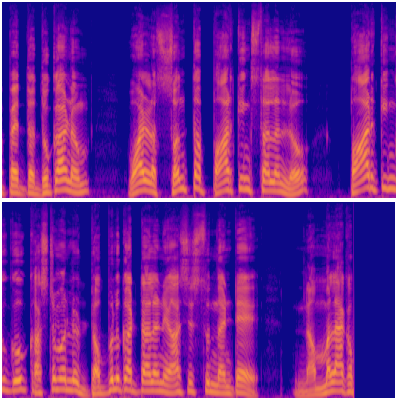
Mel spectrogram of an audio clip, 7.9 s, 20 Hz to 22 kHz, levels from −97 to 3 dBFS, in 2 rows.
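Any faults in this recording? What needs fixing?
The final buffers of the recording were never written out, leaving a cut-off end at 7.46 s: the speech stops partway through a sound and falls straight to digital silence with no decay, and that silence fills the last 0.41 s. Draining and flushing every queued buffer before the writer closes the file would prevent it.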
